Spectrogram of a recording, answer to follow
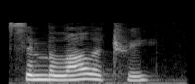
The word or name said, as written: symbololatry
